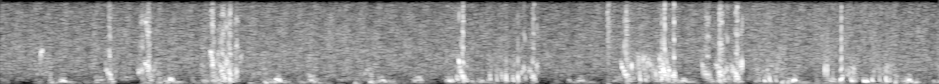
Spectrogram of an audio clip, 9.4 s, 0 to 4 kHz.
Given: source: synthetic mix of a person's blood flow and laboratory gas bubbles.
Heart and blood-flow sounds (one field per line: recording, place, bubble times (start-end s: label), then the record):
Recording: Doppler ultrasound of blood flow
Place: precordium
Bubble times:
0.39-0.45 s: bubbles
1.04-1.17 s: bubbles
1.35-1.57 s: bubbles
2.08-2.44 s: bubbles
4.45-4.71 s: bubbles
4.86-5.41 s: bubbles
6.05-6.11 s: bubbles
6.19-6.80 s: bubbles
7.00-7.46 s: bubbles
7.53-7.81 s: bubbles
8.21-8.92 s: bubbles
From the record:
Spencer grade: 3 (all of the cardiac periods contain showers or single bubble signals, but not dominating or overriding the cardiac motion signals)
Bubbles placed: only in the low amplitude regions of the cardiac cycle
